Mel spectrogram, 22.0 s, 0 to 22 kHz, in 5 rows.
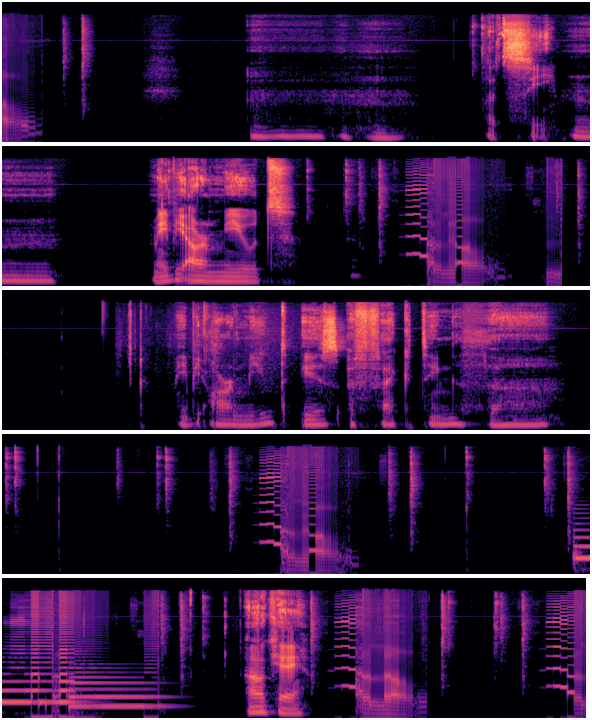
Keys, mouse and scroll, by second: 0.3 space, 3.3 click, 5.3 click, 6.4 click, 6.9 space, 8.4 space, 11.3 click, 13.0 click, 14.1 click, 14.6 space, 15.9 typing, 16.5-17.1 drag, 17.1 typing, 18.6 space, 18.9-19.5 drag, 19.6 space, 20.7 click.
